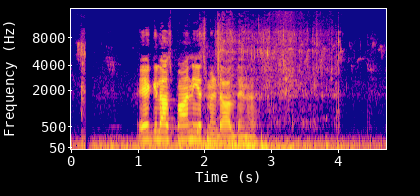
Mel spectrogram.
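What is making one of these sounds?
Water pours into a jug.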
